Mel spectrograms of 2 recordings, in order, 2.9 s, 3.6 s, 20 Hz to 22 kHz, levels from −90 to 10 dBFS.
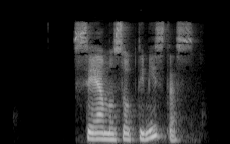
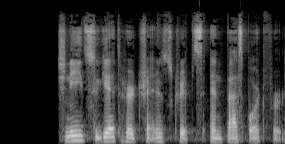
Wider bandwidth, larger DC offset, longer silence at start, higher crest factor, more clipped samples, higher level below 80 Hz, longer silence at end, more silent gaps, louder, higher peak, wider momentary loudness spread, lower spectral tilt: second, 12.5 kHz vs 15.5 kHz; neither; first, 0.9 s vs 0.75 s; about the same, 20 dB vs 20 dB; neither; second, -66 dBFS vs -56 dBFS; first, 0.5 s vs 0.05 s; neither; about the same, -20 LUFS vs -18 LUFS; second, -4 dBFS vs 0 dBFS; first, 11 LU vs 7 LU; about the same, -4 dB/octave vs -3.5 dB/octave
